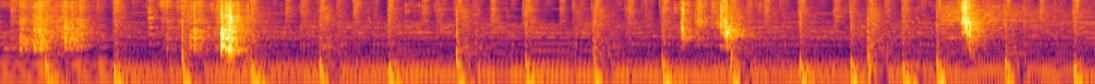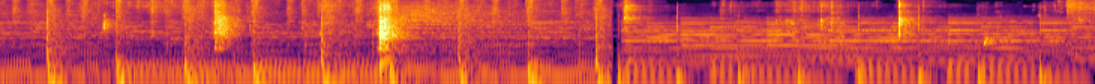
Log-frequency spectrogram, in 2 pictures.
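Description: Background music with a steady beat, changing to a sustained tune about two-thirds of the way in. Over it, hands squeeze and tear crumbly, foamy slime in a glass bowl, with a few sharp crackles and squelches, the loudest about two seconds and twelve seconds in.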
